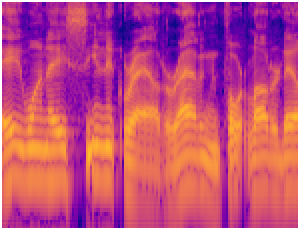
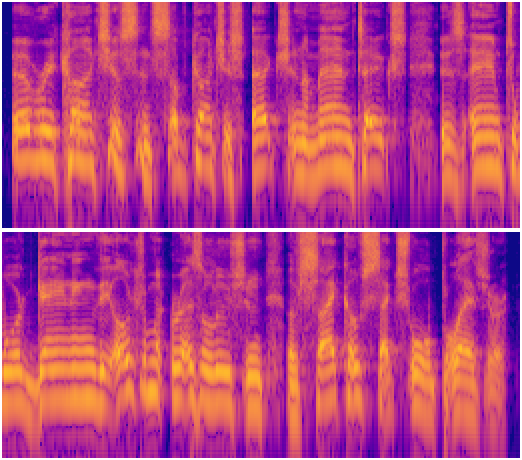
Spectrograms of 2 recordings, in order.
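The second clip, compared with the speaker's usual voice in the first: Sigmund Freud; 6 semitones higher than usual. Acted. Storyteller quoting the psychoanalyst on what drives a man, high role voice. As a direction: play the famous psychoanalyst, pitched well up. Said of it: "Like Sigmund Freud used to say".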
